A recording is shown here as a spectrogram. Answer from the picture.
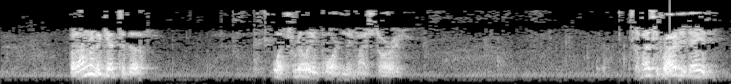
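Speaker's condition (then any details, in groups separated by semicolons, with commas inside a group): Tracheotomy; tracheotomy for 4 years, 8 surgeries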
